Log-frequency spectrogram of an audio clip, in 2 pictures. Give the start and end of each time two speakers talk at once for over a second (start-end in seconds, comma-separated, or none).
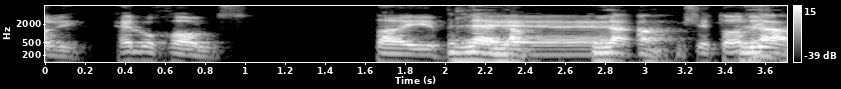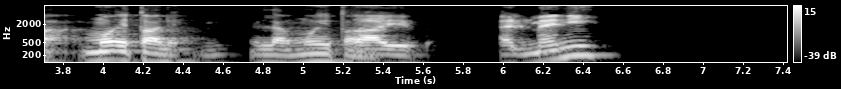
2.0-3.8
